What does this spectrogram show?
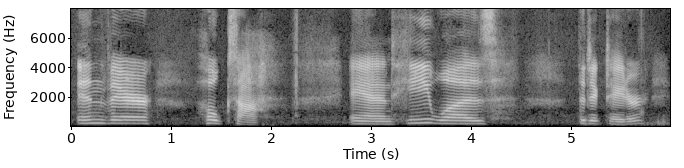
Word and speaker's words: Enver Hoxha: But I believe it is pronounced Enver Hoxha, and he was the dictator, and during the Cold War in 1968, he suffered from extreme paranoid, delusional stuff.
